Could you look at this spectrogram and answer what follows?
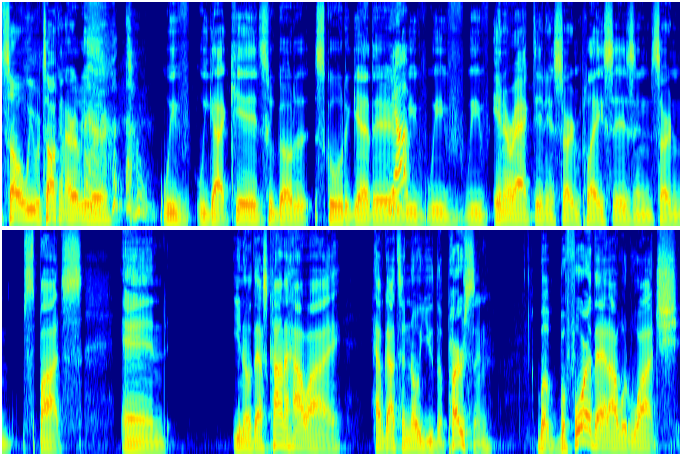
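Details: Adult male speaker; Normal conversational speech.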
